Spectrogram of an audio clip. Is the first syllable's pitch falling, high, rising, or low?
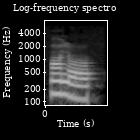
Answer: high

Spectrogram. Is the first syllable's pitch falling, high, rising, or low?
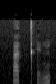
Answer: high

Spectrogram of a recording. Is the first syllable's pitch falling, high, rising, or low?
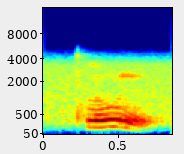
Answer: falling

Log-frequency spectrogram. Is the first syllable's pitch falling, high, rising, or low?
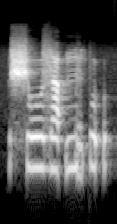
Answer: high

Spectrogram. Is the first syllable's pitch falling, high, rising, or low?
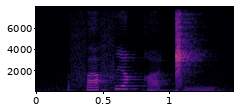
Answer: rising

